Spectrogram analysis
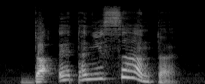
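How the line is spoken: Fairy's exclamation. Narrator (Russian): воскликнула фея Бифана

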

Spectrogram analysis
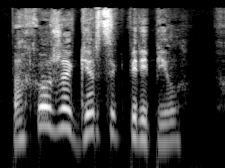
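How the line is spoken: Amused snort. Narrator (Russian): хмыкнул я

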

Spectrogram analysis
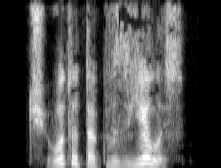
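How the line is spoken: Quiet question. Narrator (Russian): тихо спросил меня Гарик

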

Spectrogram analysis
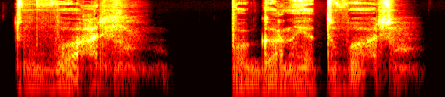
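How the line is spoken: Grated through teeth. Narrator (Russian): проскрежетал я сквозь зубы

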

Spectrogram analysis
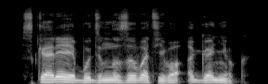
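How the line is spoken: Puzzled snort. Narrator (Russian): озадаченно хмыкнул Дэйв

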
